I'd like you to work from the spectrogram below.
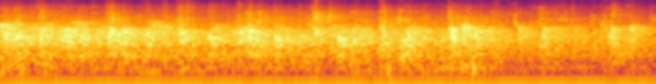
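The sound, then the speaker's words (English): Congregation applause during a church service, dense and steady clapping that fills the whole few seconds at an even, moderate level with no clear voices on top. “Somebody give God a round of applause.”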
